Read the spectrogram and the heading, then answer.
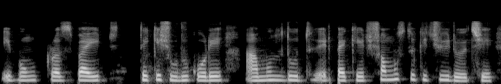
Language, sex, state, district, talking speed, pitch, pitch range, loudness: Bengali, female, West Bengal, North 24 Parganas, 145 wpm, 195 Hz, 185-205 Hz, -18 LUFS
